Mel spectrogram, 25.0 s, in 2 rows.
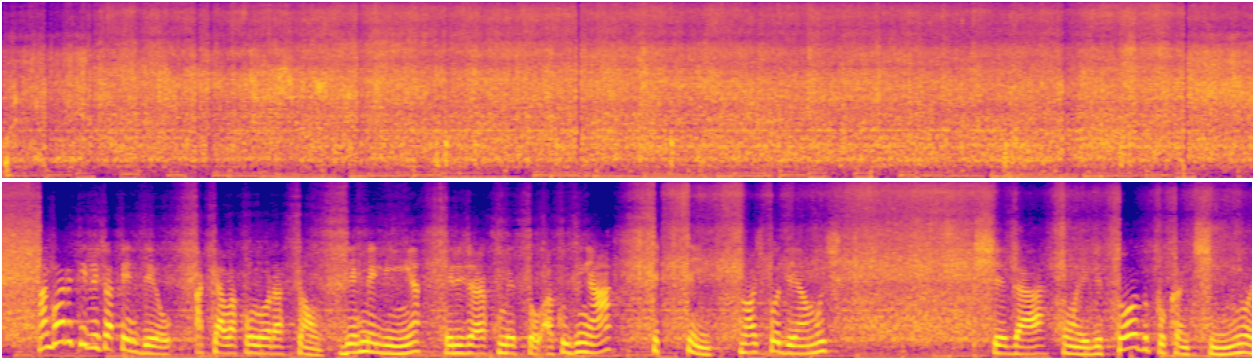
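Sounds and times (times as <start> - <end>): spatula stirring in a wok: 0.0 - 12.9, 18.6 - 23.7
chicken sizzling in a wok: 0.0 - 25.0.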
